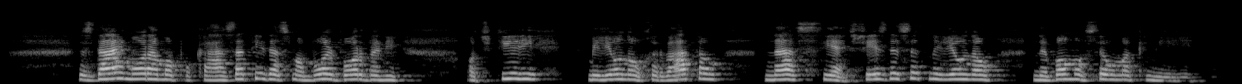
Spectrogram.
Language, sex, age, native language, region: Slovenian, female, 60+, Slovenian, Gorenjska region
